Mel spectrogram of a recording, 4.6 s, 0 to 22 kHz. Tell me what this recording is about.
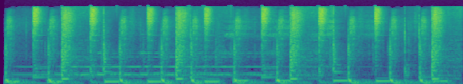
i cut this 4 bar from my own song. i don't remember the bpm.
4, bar, bass, beat, corporation, drum, loop, lounge, sample, thievery, vocal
